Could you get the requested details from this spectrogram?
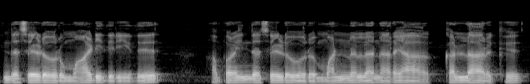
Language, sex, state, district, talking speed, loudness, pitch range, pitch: Tamil, male, Tamil Nadu, Kanyakumari, 145 wpm, -17 LUFS, 80-90 Hz, 85 Hz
